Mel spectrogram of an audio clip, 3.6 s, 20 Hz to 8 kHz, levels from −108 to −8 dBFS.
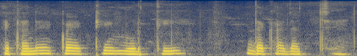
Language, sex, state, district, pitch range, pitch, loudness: Bengali, male, Assam, Hailakandi, 135-150 Hz, 145 Hz, -18 LUFS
